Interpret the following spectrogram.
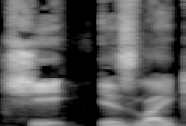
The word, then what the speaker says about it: ち: The pronunciation of chi is like in cheese, but softer.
